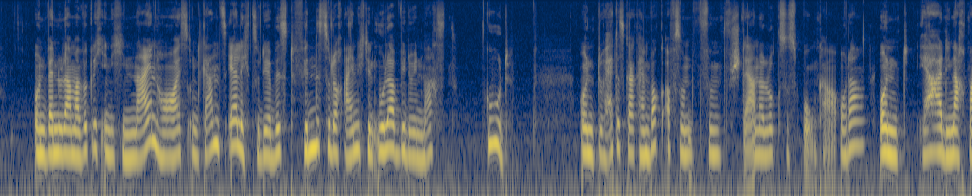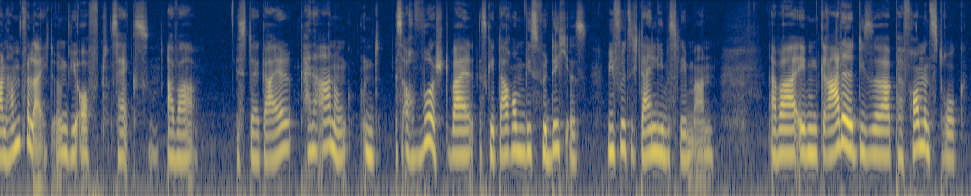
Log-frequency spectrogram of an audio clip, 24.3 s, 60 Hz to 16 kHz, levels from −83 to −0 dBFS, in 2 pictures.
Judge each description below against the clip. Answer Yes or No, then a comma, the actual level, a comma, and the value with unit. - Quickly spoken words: Yes, fast, 195 wpm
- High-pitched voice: Yes, high, 205 Hz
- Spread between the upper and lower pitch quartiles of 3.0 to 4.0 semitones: No, narrow, 2.6 semitones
